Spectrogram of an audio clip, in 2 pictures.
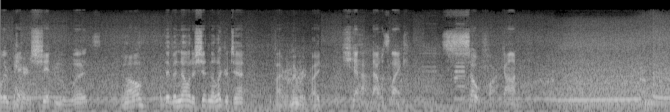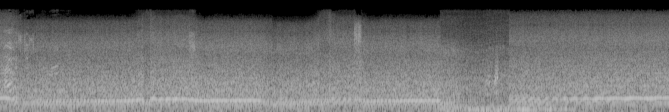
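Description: A car engine roars steadily, rising and falling in pitch as it shifts gears.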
